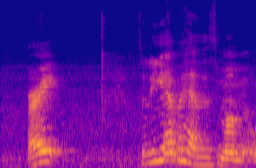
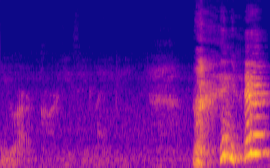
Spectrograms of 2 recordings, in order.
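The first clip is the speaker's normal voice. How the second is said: slow, high whisper of a doctor's verdict; mock doctor; 12 semitones higher, 5 dB louder, much slower than usual. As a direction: whisper it like a teasing diagnosis. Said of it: "always told me".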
